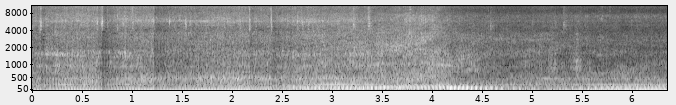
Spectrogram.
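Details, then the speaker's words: Proton Persona Campro after new spark plugs: low steady idle rumble, coarse noise gone, slight chirp left from worn tensioner bearing and fan belt; charging at 14 V, idles normally. "Okey, bunyi kasar hilang eh. Ada bunyi cekritik sikit. Biasa tu bunyi tensioner."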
